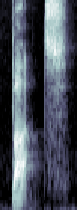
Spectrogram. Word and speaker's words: but: an a sound because many of my students pronounce words like but a bit like bat where they push the tongue down too much and open the mouth too much. So, but bat a much match cut up app.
